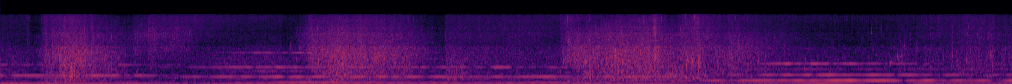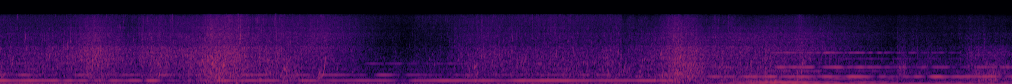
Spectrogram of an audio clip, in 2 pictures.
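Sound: ocean waves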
